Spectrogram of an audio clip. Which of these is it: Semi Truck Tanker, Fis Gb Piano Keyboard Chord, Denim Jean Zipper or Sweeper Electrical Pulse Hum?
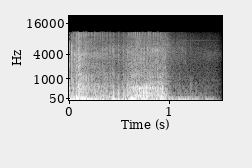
Denim Jean Zipper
